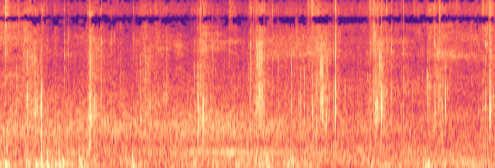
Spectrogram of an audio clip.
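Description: Footsteps crunching on gravel, an irregular step every half second or so, with a low rumble in the first second.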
